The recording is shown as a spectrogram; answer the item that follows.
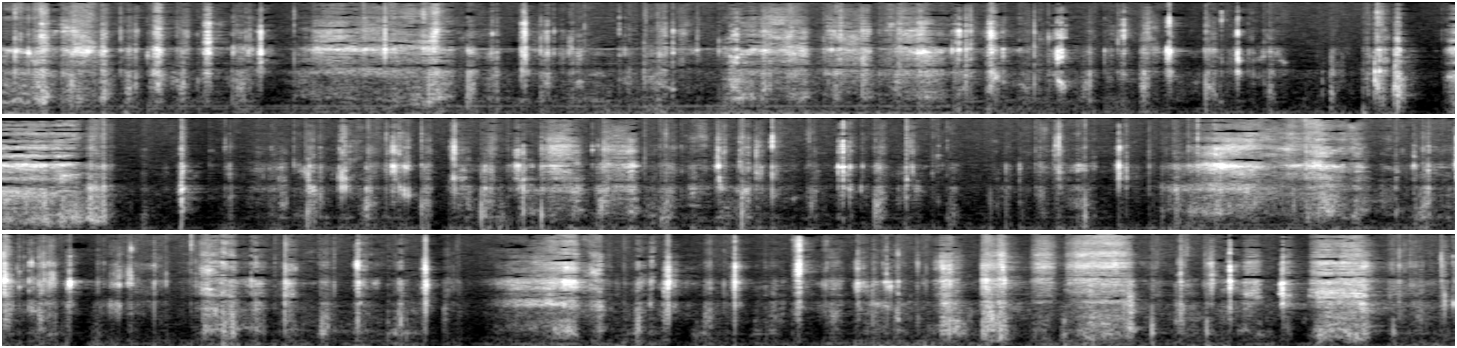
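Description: Eating sounds: sucking marrow out of cut beef bones and chewing, a dense run of many small clicks and smacks with a few longer sucking draws.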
